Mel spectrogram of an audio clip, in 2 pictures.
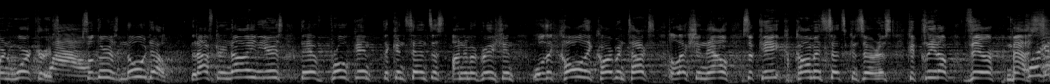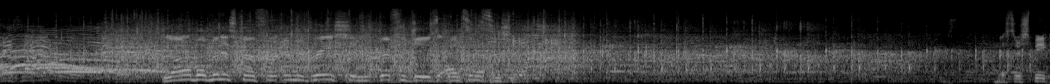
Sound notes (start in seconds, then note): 15.0 some Applause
